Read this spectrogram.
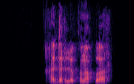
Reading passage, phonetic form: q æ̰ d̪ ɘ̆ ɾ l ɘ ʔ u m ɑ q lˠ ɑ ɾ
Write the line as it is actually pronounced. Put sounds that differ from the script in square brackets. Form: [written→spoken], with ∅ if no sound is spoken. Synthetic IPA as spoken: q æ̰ d̪ ɘ̆ ɾ l ɘ [ʔ→q] u [m→n] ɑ q lˠ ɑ ɾ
